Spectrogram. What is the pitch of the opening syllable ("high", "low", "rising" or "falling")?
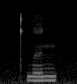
high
